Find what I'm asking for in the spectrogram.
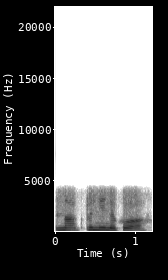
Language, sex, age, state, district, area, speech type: Manipuri, female, 18-30, Manipur, Kangpokpi, rural, conversation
